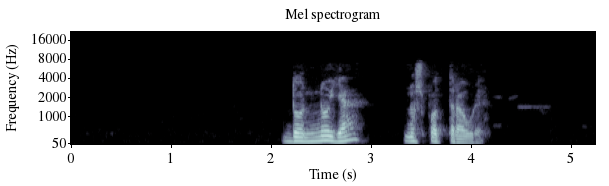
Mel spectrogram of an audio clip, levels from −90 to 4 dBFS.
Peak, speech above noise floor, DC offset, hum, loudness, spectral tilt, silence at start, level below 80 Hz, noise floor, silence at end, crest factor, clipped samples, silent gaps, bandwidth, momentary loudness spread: -4 dBFS; 64 dB; under 0.1%; none; -21 LUFS; -7 dB/octave; 2.1 s; -62 dBFS; -84 dBFS; 1.15 s; 20 dB; under 0.1%; none; 7.2 kHz; 18 LU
